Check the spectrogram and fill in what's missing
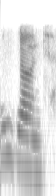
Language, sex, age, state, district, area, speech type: Nepali, female, 60+, West Bengal, Darjeeling, rural, conversation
